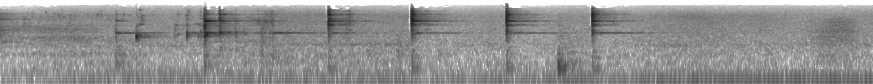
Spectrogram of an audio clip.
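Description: A paintbrush clinking against the rim of a glass water jar as it is rinsed: about five sharp, ringing clinks roughly half a second apart.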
